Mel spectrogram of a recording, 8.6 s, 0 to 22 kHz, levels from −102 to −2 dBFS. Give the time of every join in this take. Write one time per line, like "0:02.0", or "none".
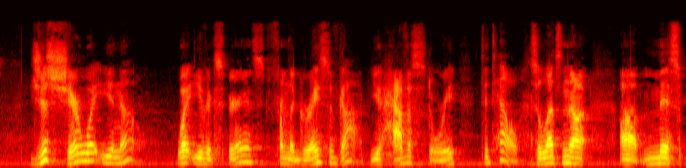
0:06.6

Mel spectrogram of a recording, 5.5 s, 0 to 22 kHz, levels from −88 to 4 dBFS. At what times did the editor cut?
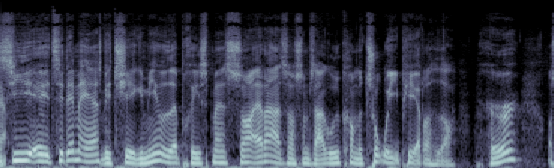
0:01.0
0:04.2

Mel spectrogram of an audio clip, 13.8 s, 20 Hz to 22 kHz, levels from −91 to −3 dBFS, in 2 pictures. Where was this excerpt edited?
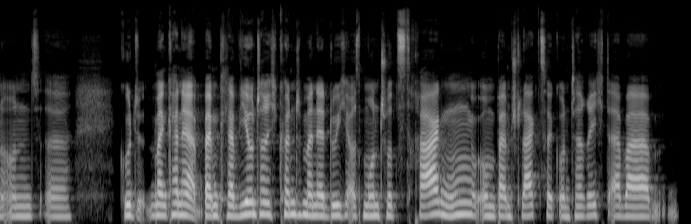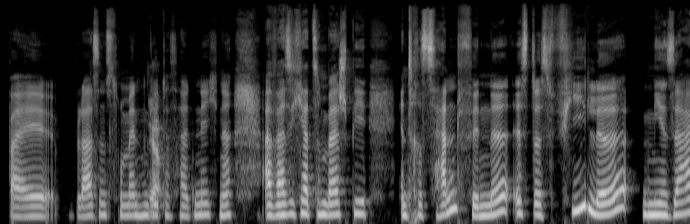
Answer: none

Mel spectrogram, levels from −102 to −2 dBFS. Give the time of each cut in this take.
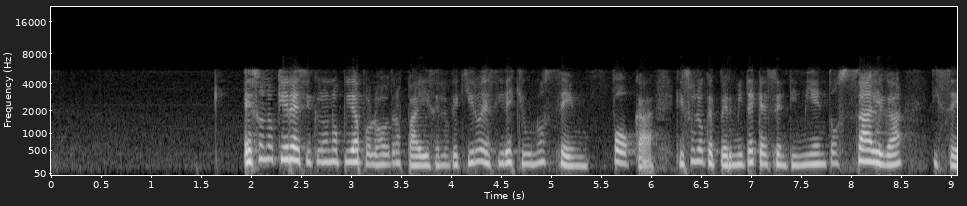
none

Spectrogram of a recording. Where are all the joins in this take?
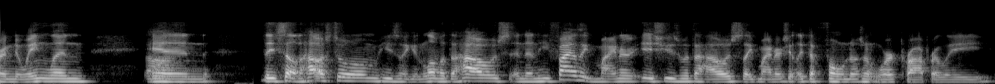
none

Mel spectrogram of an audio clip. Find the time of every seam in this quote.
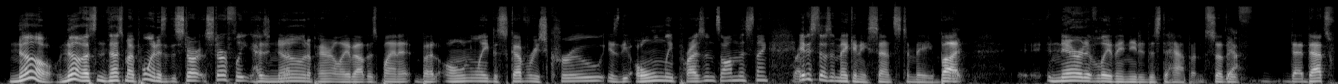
none

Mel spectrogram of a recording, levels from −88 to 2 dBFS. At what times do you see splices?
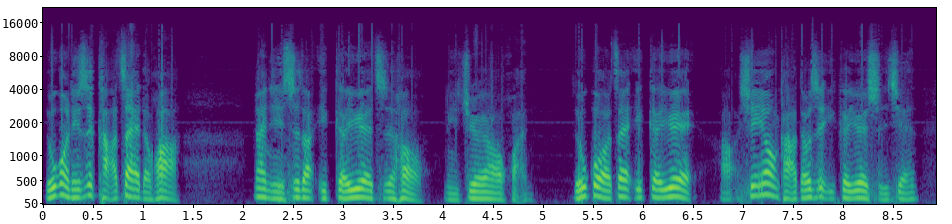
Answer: none

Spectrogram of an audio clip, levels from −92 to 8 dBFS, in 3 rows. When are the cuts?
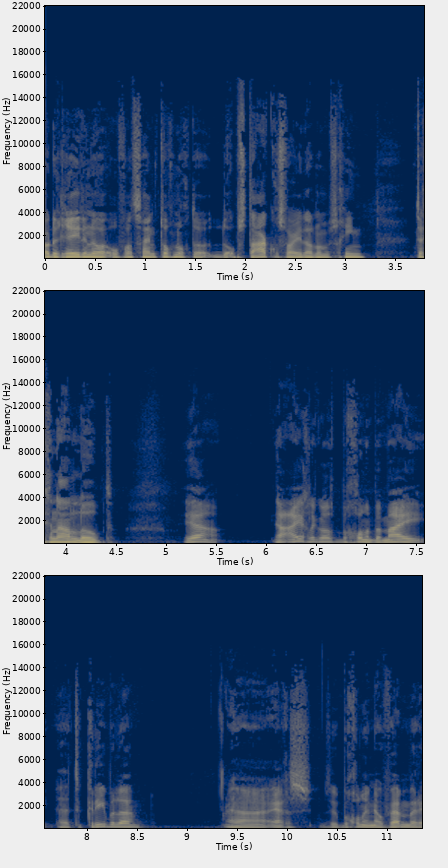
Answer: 0:10.3

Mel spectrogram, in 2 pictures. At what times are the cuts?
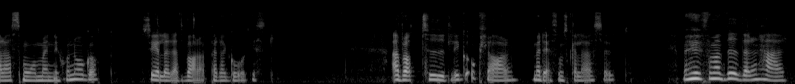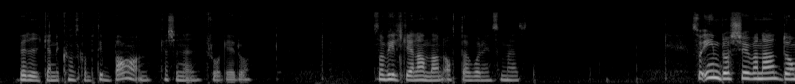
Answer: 0:06.7
0:11.5

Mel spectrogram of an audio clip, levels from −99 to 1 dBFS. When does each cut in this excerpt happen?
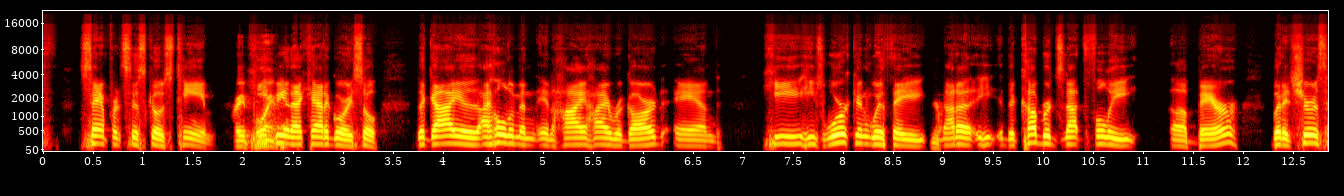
0:04.4

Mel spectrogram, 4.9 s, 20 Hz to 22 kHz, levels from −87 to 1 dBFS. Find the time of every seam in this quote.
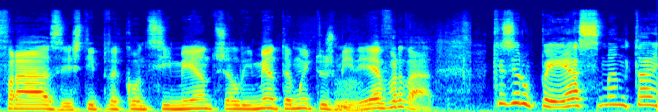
0:03.5

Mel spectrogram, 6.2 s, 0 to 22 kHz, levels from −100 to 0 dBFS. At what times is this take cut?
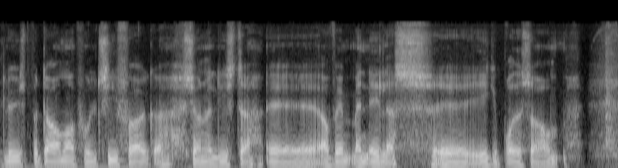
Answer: none

